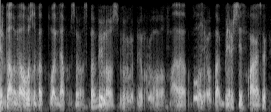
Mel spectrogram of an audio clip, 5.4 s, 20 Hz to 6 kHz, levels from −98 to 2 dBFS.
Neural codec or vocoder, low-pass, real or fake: autoencoder, 44.1 kHz, a latent of 192 numbers a frame, MeloTTS; 5.4 kHz; fake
